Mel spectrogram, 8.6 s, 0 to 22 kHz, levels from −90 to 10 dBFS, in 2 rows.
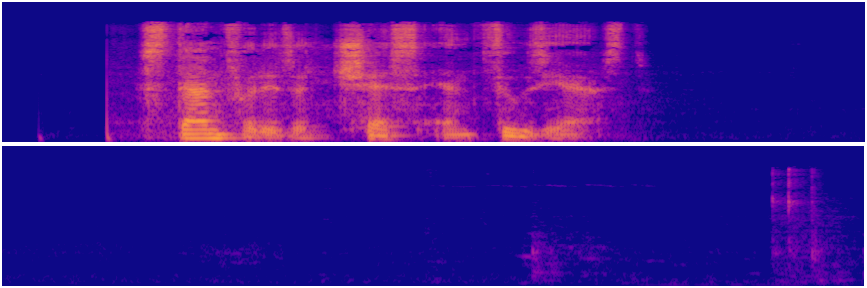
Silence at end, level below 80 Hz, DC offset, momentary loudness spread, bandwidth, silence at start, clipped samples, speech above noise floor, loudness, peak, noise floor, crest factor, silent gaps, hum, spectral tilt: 5.5 s; -60 dBFS; under 0.1%; 11 LU; 12.5 kHz; 0.7 s; under 0.1%; 63 dB; -19 LUFS; -2 dBFS; -83 dBFS; 24 dB; none; none; -3 dB/octave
